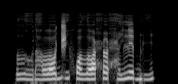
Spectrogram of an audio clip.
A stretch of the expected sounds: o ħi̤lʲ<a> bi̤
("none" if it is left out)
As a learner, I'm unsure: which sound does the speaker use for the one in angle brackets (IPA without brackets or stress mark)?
a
